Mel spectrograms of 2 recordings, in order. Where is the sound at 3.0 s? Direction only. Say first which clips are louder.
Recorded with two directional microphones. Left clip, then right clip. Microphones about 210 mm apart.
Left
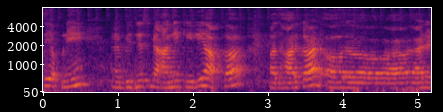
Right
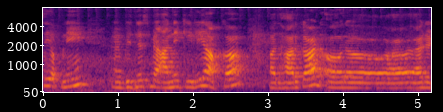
Right 7 dB; 5° left (ahead or behind).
